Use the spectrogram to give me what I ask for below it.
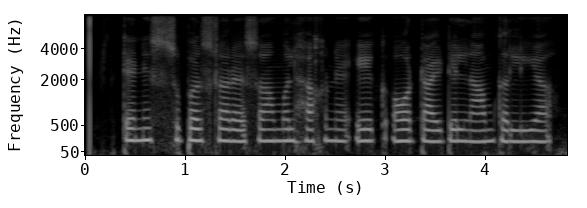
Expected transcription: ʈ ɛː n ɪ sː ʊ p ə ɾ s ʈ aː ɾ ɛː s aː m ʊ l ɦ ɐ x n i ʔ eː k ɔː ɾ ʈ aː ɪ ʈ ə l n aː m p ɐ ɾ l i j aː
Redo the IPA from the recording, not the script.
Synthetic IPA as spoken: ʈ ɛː n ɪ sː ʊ p ə ɾ s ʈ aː ɾ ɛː s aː m ʊ l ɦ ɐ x n e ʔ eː k ɔː ɾ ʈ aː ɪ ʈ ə l n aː m k ɐ ɾ l i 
